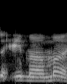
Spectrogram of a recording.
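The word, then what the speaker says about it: عمامہ: اس میں شامل تھا، صحیح اس کا تلفظ امامہ ہے عربی میں، تو امامہ بھی تو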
